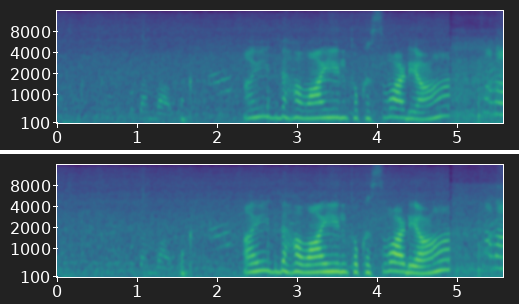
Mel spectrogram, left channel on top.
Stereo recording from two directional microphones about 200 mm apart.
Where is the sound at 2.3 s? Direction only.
10° left (ahead or behind).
